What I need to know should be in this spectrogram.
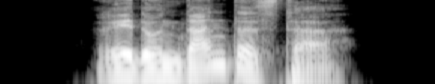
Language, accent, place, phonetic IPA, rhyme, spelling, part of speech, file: German, Germany, Berlin, [ʁedʊnˈdantəstɐ], -antəstɐ, redundantester, adjective, De-redundantester.ogg
- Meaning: inflection of redundant: 1. strong/mixed nominative masculine singular superlative degree 2. strong genitive/dative feminine singular superlative degree 3. strong genitive plural superlative degree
